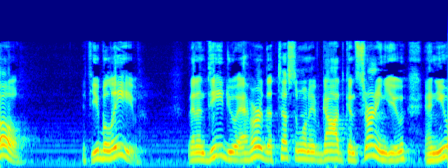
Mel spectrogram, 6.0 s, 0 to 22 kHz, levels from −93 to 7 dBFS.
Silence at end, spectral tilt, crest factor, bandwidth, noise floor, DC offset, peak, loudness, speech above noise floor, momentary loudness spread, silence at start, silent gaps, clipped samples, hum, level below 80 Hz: 0 s; -4.5 dB/octave; 14 dB; 9.4 kHz; -58 dBFS; under 0.1%; -14 dBFS; -27 LUFS; 32 dB; 8 LU; 0 s; none; under 0.1%; none; -64 dBFS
